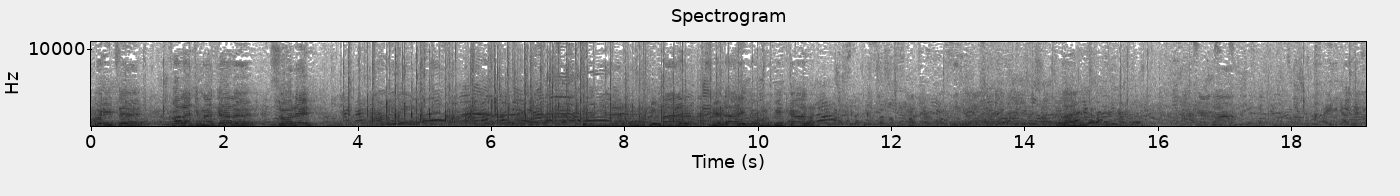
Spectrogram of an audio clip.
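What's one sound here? A crowd of children chatters in the background.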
